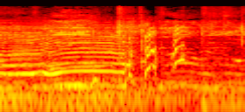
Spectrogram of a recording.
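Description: A man singing loudly along to music playing in a car: one long held note, then a few quick sliding notes near the end.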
